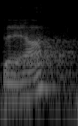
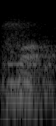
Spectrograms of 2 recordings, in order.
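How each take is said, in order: First: The word is said with an American accent. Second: The word is said with an English accent. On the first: This is how people at home say it. "We would pronounce it Bath" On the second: This is how it must be said in England. "if you're going to be in England, you have to pronounce it Bath"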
